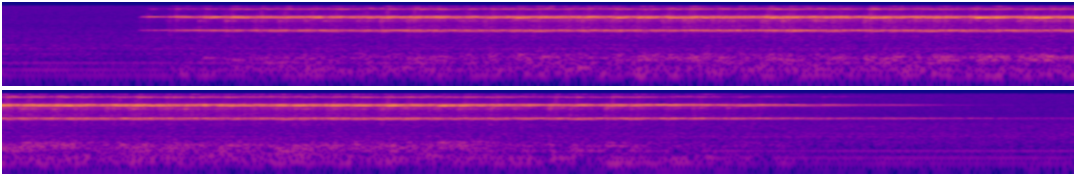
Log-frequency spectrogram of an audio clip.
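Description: Altar bells ringing for the elevation of the host at the consecration. The ringing starts suddenly about a second in, holds steady with a fast shimmer for about nine seconds, and fades out near the end.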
